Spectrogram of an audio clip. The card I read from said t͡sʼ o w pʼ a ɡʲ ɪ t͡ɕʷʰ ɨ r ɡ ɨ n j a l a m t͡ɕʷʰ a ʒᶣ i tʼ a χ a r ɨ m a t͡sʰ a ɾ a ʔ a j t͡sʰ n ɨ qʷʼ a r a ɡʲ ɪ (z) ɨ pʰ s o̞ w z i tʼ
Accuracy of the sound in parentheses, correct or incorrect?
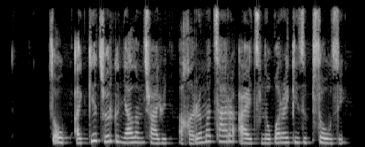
correct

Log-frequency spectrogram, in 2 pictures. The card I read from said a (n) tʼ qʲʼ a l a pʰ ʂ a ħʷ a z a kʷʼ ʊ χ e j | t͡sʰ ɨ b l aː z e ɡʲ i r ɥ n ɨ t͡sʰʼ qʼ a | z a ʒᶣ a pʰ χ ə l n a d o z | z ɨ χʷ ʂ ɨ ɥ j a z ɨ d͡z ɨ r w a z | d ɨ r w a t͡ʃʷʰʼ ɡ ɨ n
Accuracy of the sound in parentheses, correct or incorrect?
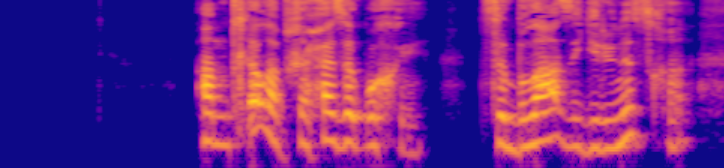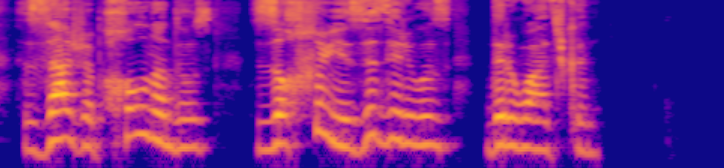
incorrect: m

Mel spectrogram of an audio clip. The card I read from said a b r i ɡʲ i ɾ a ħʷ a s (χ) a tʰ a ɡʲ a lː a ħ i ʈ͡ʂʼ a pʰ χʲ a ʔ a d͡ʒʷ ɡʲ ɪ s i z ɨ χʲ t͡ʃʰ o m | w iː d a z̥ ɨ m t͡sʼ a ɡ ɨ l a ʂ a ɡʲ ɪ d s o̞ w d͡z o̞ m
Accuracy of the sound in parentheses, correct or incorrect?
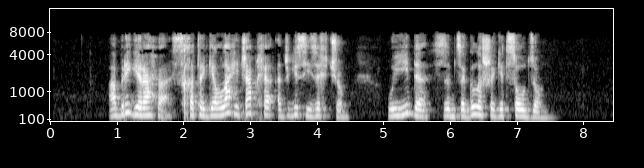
correct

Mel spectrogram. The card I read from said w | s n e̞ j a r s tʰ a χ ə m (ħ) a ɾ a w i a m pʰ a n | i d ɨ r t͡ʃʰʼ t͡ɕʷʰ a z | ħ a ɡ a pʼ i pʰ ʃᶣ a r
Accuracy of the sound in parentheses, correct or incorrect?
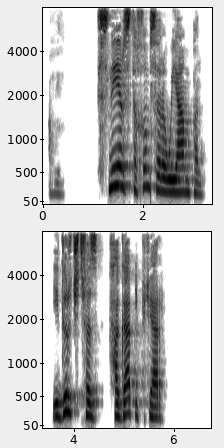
incorrect: s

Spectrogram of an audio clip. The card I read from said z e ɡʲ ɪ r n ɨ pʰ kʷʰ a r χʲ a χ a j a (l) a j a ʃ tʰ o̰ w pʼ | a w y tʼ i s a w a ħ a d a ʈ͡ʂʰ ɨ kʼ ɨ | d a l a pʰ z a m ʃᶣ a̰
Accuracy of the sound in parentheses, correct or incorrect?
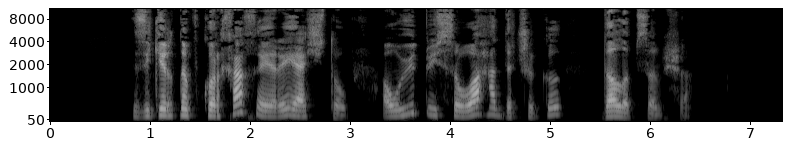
incorrect: ɾ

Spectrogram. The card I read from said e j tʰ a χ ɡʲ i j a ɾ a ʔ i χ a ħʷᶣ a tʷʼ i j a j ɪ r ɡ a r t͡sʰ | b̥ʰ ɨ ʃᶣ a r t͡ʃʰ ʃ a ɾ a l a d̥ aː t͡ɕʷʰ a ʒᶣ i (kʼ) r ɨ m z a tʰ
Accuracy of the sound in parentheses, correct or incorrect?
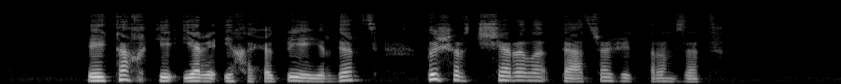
incorrect: tʼ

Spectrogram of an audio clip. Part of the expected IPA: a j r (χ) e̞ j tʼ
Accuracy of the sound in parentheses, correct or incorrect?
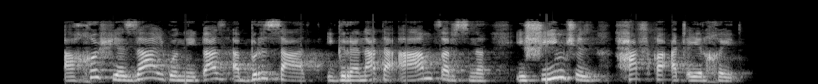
correct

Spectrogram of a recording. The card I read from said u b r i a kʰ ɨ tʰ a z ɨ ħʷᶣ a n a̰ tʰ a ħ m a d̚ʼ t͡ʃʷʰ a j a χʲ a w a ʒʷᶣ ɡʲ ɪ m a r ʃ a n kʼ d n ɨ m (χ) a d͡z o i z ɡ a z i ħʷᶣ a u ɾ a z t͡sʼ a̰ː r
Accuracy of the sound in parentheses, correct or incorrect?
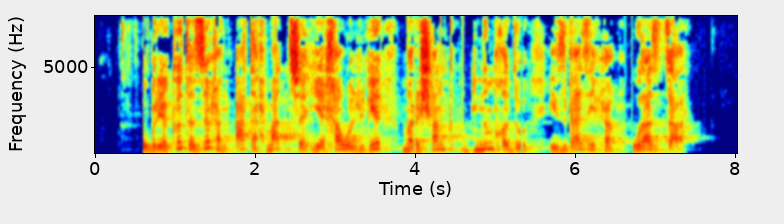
correct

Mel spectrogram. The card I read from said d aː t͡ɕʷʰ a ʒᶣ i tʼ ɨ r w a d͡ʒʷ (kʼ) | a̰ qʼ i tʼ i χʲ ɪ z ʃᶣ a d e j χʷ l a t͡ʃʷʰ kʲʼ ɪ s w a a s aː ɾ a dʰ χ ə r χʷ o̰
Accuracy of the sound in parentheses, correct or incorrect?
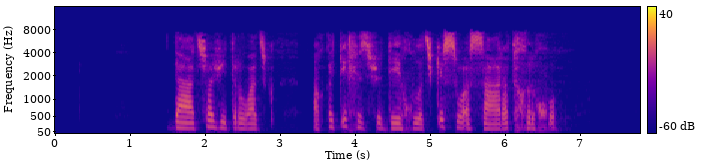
correct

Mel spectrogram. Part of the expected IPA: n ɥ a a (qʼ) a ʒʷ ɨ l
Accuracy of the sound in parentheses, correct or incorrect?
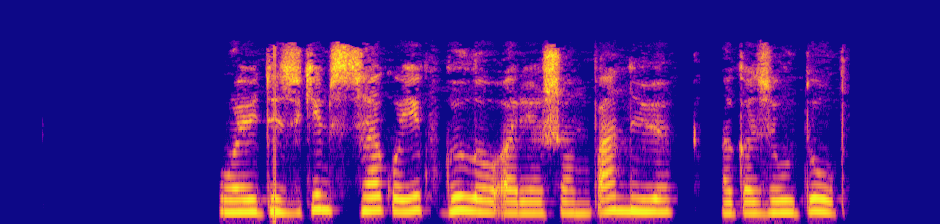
incorrect: kʼ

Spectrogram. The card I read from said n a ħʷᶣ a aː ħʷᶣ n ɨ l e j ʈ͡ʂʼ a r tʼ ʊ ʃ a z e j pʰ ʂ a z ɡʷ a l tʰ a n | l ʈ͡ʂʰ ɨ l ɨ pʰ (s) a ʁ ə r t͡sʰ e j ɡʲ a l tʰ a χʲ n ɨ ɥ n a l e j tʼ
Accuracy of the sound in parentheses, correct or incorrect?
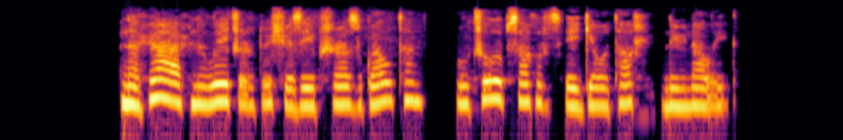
correct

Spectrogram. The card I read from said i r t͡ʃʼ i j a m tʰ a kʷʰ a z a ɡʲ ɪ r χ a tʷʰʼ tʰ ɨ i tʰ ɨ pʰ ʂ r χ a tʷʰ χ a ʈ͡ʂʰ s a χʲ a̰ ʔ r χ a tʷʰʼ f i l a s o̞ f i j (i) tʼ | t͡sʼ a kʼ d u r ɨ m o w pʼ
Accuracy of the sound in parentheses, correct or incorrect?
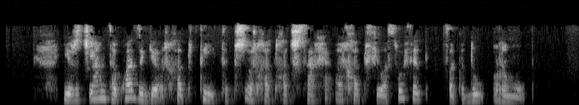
incorrect: a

